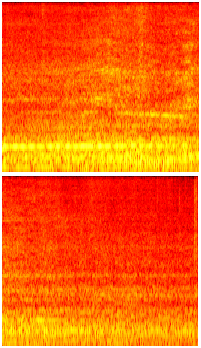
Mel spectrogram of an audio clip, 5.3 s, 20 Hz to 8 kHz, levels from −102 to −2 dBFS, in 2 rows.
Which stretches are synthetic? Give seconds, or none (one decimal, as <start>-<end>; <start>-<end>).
0.0-1.0; 3.1-5.3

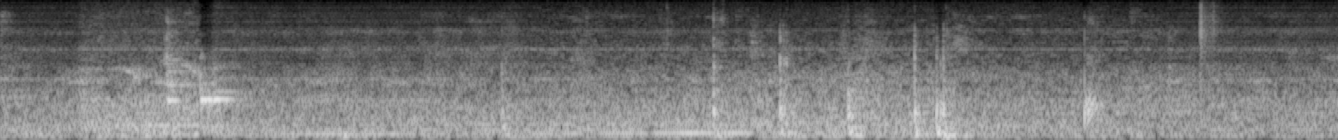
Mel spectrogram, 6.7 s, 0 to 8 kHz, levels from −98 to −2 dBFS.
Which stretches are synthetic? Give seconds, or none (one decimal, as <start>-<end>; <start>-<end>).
0.0-0.4; 1.0-2.7; 5.8-6.7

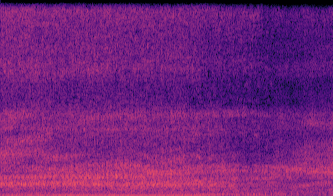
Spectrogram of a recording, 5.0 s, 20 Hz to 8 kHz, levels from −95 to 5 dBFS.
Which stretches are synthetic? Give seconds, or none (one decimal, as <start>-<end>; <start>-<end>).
4.1-5.0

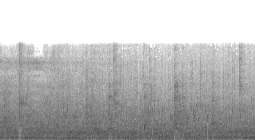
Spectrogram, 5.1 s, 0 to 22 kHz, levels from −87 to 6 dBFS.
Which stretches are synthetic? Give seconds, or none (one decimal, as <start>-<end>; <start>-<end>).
0.0-2.0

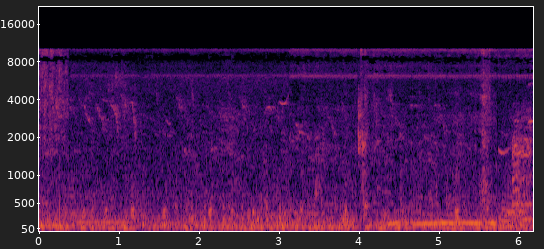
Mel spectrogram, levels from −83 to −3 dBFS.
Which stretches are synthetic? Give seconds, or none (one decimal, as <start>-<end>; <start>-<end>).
none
